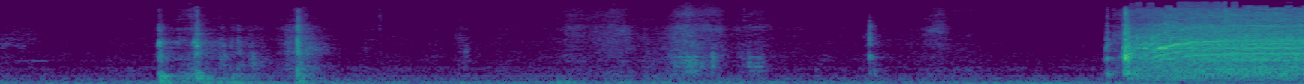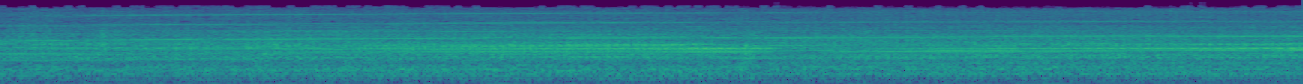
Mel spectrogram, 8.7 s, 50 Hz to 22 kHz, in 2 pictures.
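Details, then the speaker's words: Hitachi G23SS 240 V angle grinder run on 110 V site power: after the switch clicks, a steady, fairly low-pitched motor whine that never climbs to full speed, running at about half speed from low supply voltage. "we show one tvt first when it starts up it'll only run half speed you'll actually hear but it's not running"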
